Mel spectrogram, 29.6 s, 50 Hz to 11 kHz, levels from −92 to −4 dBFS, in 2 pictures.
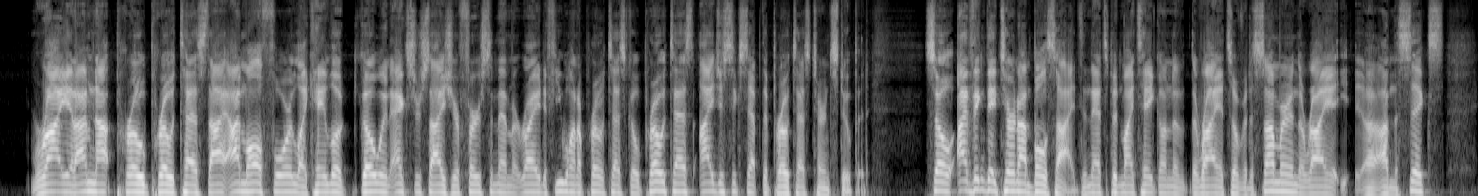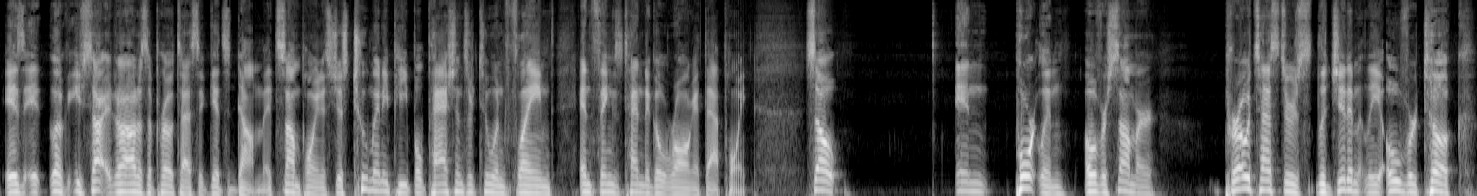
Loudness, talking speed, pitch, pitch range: -21 LUFS, 205 wpm, 130 Hz, 115-140 Hz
